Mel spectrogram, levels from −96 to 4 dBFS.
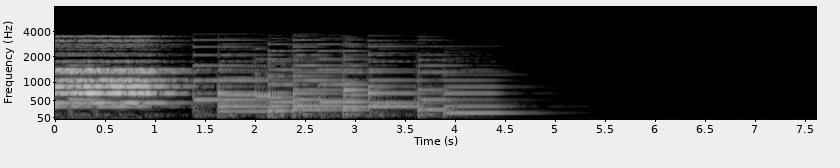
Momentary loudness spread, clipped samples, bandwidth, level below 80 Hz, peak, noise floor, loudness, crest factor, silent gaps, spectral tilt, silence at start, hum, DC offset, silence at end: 21 LU; under 0.1%; 3.8 kHz; -76 dBFS; -12 dBFS; under -90 dBFS; -30 LUFS; 20 dB; none; -8.5 dB/octave; 0 s; none; under 0.1%; 3.1 s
